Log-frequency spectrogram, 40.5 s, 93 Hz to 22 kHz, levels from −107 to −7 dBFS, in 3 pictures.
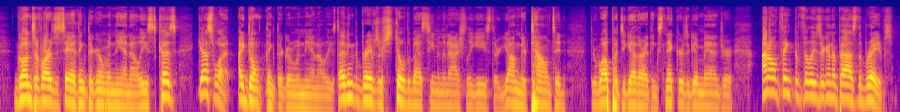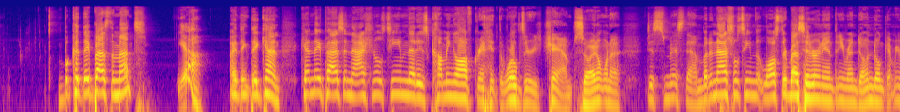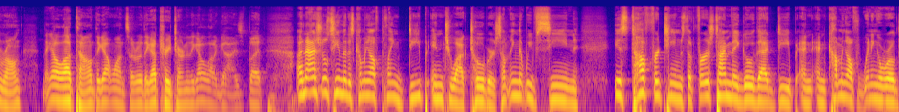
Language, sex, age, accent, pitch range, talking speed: English, male, 20-39, American, 140-200 Hz, 250 wpm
